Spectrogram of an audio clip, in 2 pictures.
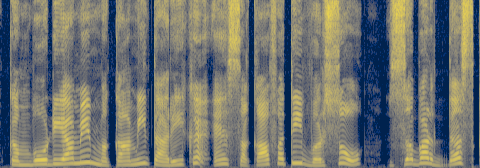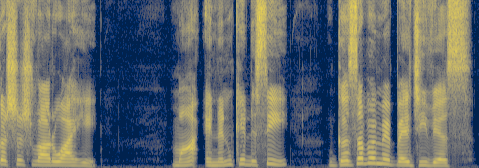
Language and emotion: Sindhi, surprised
